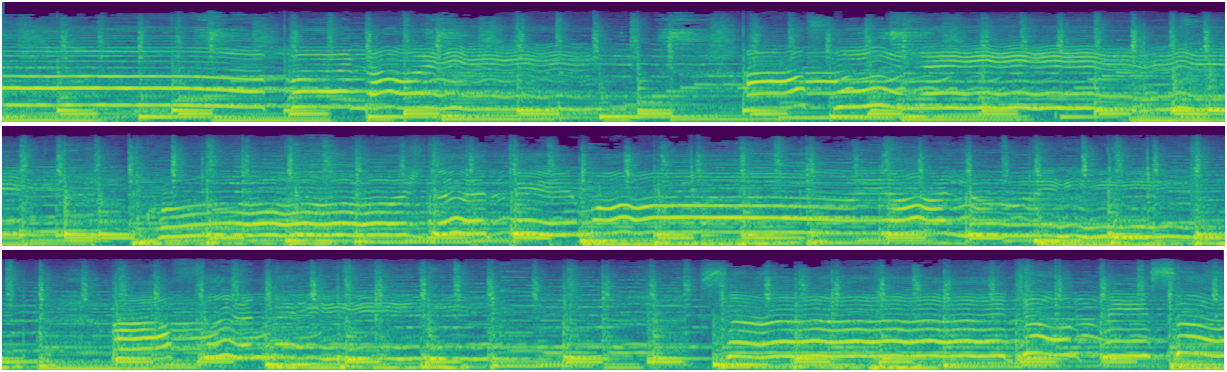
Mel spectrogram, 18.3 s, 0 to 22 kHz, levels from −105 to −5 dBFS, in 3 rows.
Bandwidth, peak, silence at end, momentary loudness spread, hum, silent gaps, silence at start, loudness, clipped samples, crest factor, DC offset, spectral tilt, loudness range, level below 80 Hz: 15 kHz; -2 dBFS; 0 s; 5 LU; none; none; 0 s; -15 LUFS; under 0.1%; 12 dB; under 0.1%; -5 dB/octave; 2 LU; -30 dBFS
